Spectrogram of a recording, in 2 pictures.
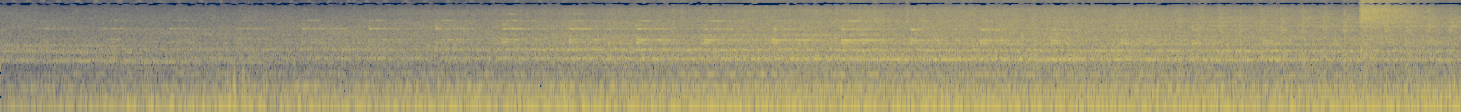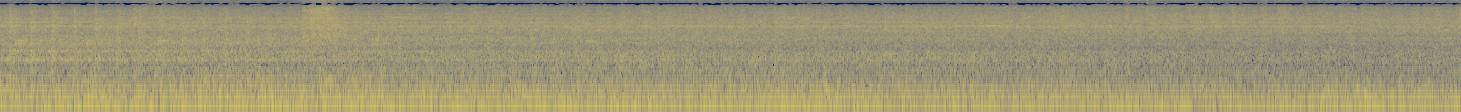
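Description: CSX mixed freight train passing close: the diesel locomotive's engine drone, then the freight cars rumbling and clattering along the rails. Two sharp clanks stand out about halfway through, a few seconds apart.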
